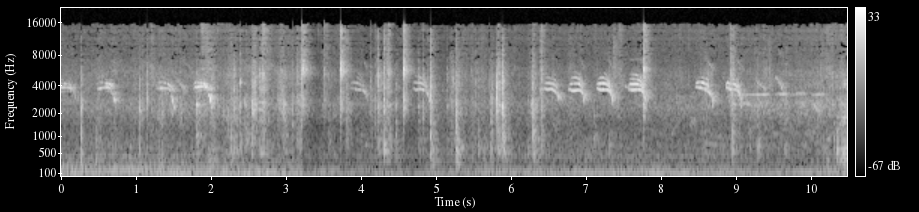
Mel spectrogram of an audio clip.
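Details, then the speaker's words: Honda CB motorcycle with a PWK 30mm carburetor: fine at low RPM but popping and misfiring (brebet) when revved, with an irregular sharp stumble. The carb jet setting is the likely cause of the over-rich mixture. "jadi saat di RPM bawah itu biasa saja namun setelah kita gas itu ada indikasi seperti meledak atau brebet lah intinya seperti brebet seperti itu dah"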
